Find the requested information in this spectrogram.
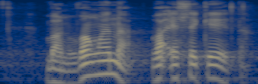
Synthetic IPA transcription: βan̤uβaŋwɛna̰βaʔɛɬɛkɛːta

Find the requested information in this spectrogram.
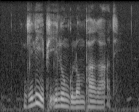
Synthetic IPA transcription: ŋilipʰiʔiluŋulom̩pʰak̬a̰ːtʰi̥

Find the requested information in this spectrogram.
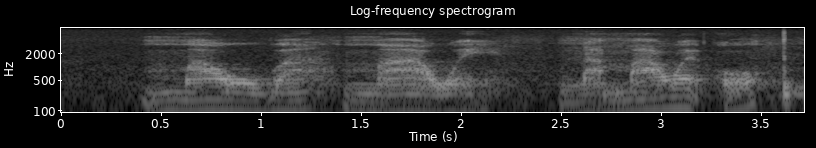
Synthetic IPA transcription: maʊβamawɛ | namawɛʔʊ

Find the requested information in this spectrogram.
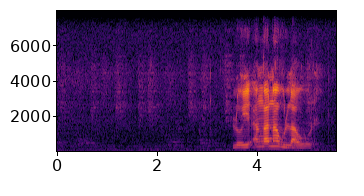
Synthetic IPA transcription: lojiʔaŋɡanaβulawuːri

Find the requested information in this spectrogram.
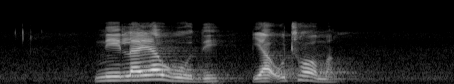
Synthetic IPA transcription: nilajaβud̪i | jautʰɔːma

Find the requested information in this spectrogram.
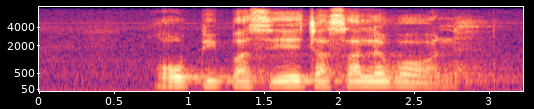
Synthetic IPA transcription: ɣʊpʼipʼasɪet͡ʃʼasalɪbɔːnɛ

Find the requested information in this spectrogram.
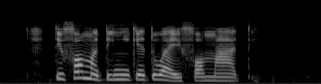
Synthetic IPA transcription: tifɔmɔtiɲiketiwaɦifɔmaːti̥

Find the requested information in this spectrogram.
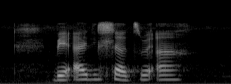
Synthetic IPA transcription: bɛʔadiɬat͡sʼweʔa

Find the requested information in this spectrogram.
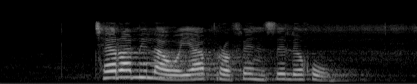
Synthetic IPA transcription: tʰɛɾamɪlaɔjapʰʼrɔfɛn̩sɪlɪɣʊ

